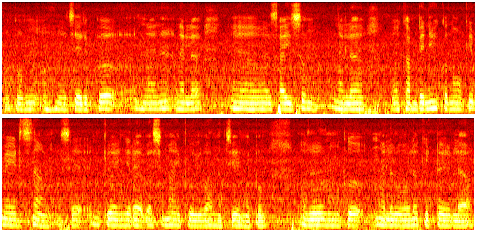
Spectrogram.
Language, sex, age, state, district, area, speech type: Malayalam, female, 30-45, Kerala, Idukki, rural, spontaneous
